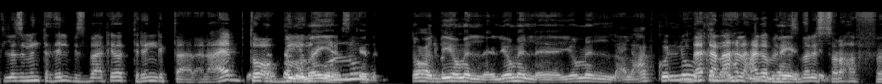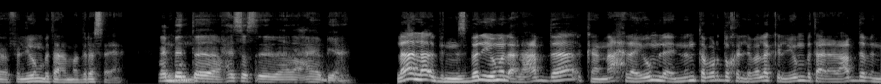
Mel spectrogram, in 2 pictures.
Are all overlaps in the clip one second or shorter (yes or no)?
no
